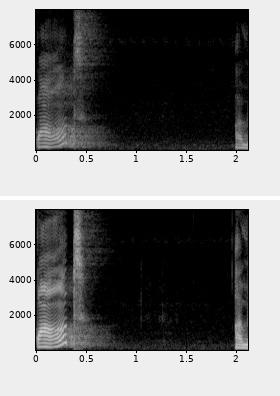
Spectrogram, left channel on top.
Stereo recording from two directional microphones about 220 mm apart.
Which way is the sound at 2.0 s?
40° right (ahead or behind).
